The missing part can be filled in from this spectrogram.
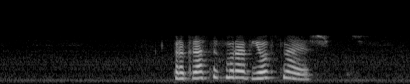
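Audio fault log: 3.44–3.70 s, echo leak: a faint, delayed copy of the speech trails the original by 235 ms, sitting roughly 30 dB below it and sounding as thin as the rest of the telephone-band audio, which carries nothing above 4 kHz. The likely cause is a loudspeaker at the other end feeding sound back into its own microphone, where the echo canceller left a small residue that was sent back down the call.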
